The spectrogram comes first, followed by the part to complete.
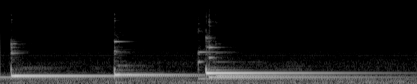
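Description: Kalimba (thumb piano) being played slowly: three plucked chords about a second apart, each ringing and fading, the last left to ring out quietly.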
